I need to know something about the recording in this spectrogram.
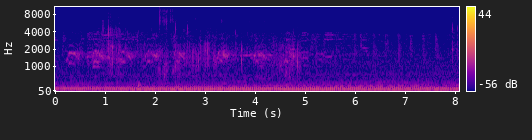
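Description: Birds calling now and then with short, scattered calls over a steady low hum.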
